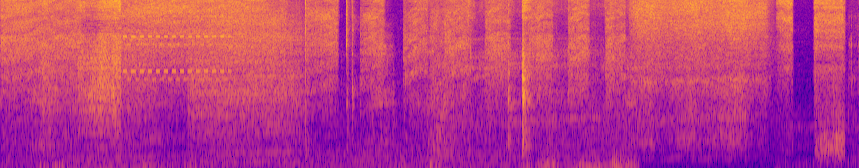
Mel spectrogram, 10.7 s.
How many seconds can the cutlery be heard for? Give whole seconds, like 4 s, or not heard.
2 s.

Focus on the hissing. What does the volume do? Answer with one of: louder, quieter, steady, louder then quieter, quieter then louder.
steady.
